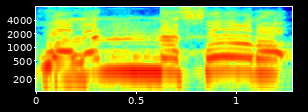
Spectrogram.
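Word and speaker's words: ولا النصارى: Cuman kita bacanya pakai e kan alif lamnya syamsiyah tuh ya. Lamnya masuk ke nun. Walan nasaro. Padahal itu tulisannya la wala annasara.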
